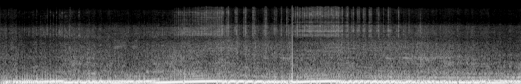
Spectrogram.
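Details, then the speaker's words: Opel Astra, no check engine light, rpm pointer fluctuating: revs rise and fall with a lumpy, stumbling beat and uneven pulses. The misfire comes from incorrect valve timing. "So tingnan natin doon sa makina at pakinggan natin ang andar nito kasi dito sa pointer ay halata na palyado. So talagang palyado ang makina ngayon."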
